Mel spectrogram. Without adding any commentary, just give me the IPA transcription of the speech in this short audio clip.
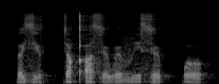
əzʲʊtːø qʼasʏwøvi sʏpːo

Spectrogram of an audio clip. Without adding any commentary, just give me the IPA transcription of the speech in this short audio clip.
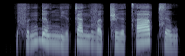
fə˧˥ŋɗə˧w ni˨˩˦ə̯ka˧nva˨˩t̚ʂɨ˨˩ə̯ t̪ʰaː˦˥p̚sə˨˩w

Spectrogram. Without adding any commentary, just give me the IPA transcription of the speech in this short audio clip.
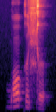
bɔkəɕə

